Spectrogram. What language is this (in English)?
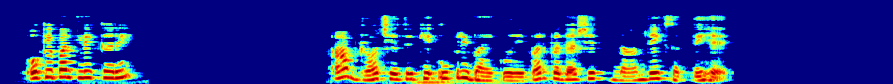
Hindi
